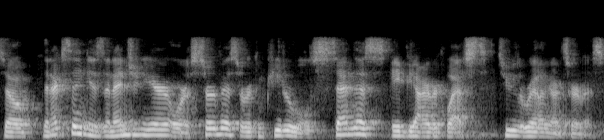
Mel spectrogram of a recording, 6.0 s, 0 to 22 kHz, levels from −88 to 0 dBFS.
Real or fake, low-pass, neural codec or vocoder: fake; 7.2 kHz; vocoder, 22.05 kHz, 80 mel bands, Vocos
